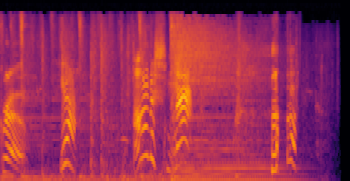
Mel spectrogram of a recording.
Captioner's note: giggles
